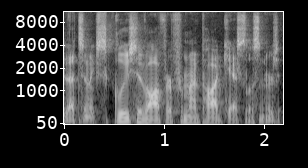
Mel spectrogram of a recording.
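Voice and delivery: ordinary talk, nothing marked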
